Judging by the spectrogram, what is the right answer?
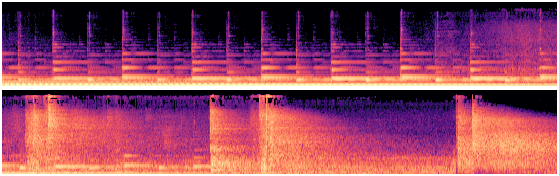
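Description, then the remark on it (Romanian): A steady, pulsing musical tone fades out, then several loud, sharp bangs ring out one at a time, each trailing a long echo through an empty university lecture hall like those of the Agrarian University, with no voices. “Cam așa sună o aulă universitară ca cele ale Universității Agrare, adică o aulă pustie.”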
